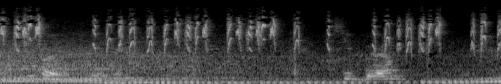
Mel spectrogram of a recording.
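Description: Olive-backed Sunbird giving rapid, high, thin chirps and twittering trills in quick bursts, with a voice talking in the background.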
